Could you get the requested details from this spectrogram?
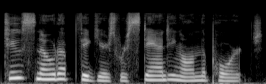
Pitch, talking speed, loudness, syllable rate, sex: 205 Hz, 205 wpm, -16 LUFS, 5.3 syllables/s, female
